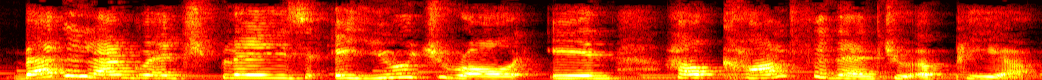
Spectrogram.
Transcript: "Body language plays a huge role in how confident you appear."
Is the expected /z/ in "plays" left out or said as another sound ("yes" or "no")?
no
